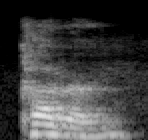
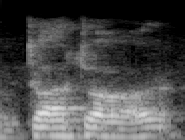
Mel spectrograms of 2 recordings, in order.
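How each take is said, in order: First: Qatar said quickly as KUT-er; Qatar as "cutter". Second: Qatar with a long, stressed TAR ending; Qatar as "kah-TAR". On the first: Host offers one way to say the country, Qatar as KUT-er. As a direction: say Qatar like "cutter", first syllable stressed. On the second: Host offers the other way to say the country, Qatar as kah-TAR. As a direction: say Qatar slowly as kah-TAR, open vowels. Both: Shown as a demonstration. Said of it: "however you wish to pronounce it".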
